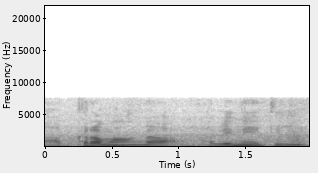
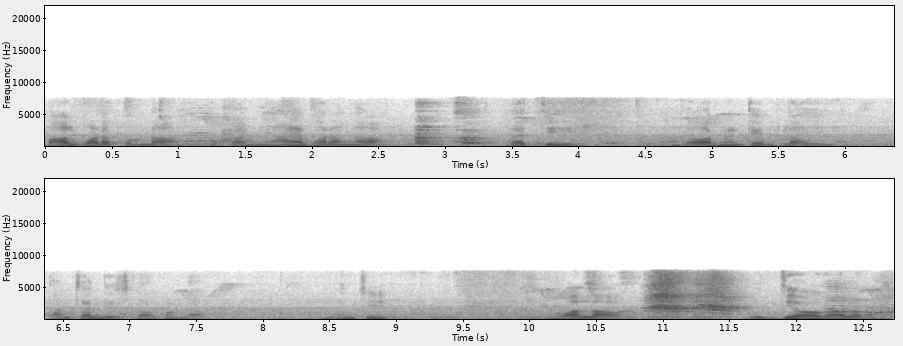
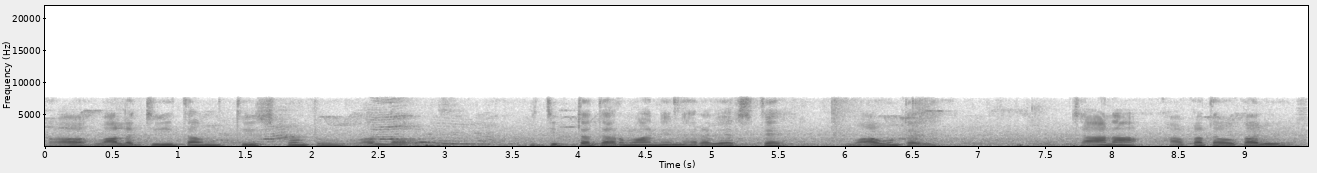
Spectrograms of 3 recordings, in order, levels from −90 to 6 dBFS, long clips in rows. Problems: constant background noise, continuous background conversations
